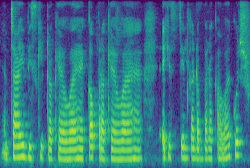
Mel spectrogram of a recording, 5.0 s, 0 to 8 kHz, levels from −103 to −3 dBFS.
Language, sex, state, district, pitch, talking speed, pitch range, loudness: Hindi, female, Madhya Pradesh, Dhar, 175 Hz, 205 wpm, 165-195 Hz, -18 LUFS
